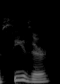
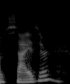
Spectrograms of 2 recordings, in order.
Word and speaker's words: Caesar: Romans didn't use the soft C. So Caesar and Kaiser sounded similar. Oh, so Cizer. Cizer and Caesar.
